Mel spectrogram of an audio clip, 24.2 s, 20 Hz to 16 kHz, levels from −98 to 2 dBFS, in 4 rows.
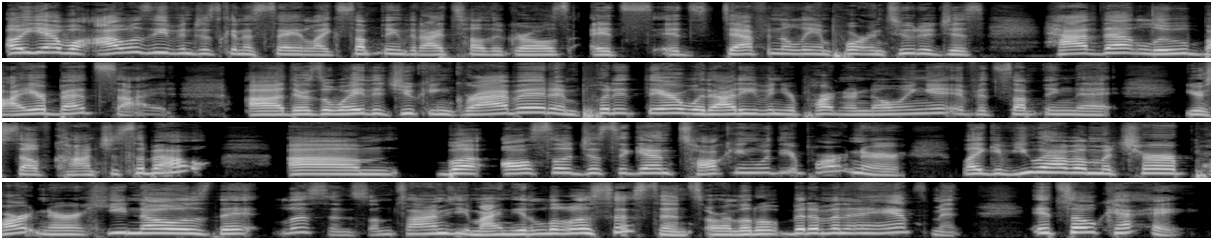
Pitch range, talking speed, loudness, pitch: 205-260 Hz, 230 wpm, -25 LUFS, 230 Hz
